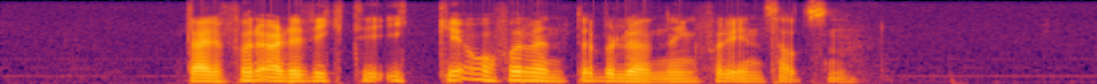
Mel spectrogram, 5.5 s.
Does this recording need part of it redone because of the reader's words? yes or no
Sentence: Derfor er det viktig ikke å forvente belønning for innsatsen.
no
